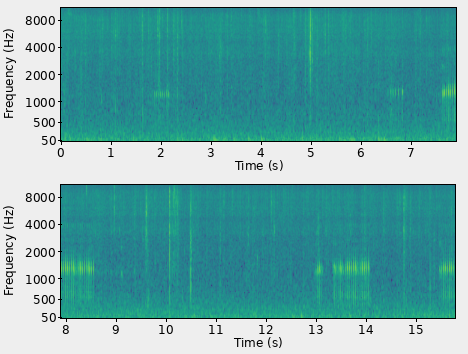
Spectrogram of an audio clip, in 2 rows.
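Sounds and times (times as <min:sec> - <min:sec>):
background hiss: 0:00.0 - 0:15.7
golden toad trill calls: 0:01.8 - 0:02.3, 0:06.6 - 0:06.9, 0:07.6 - 0:08.6, 0:13.0 - 0:14.1, 0:15.4 - 0:15.7.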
